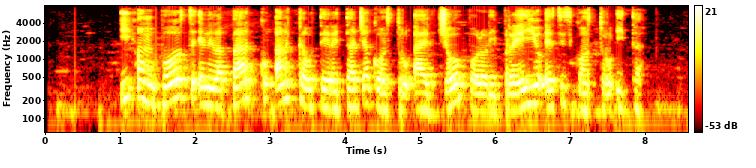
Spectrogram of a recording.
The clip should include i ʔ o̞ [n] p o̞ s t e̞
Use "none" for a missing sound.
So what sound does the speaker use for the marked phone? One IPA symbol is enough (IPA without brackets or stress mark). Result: m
